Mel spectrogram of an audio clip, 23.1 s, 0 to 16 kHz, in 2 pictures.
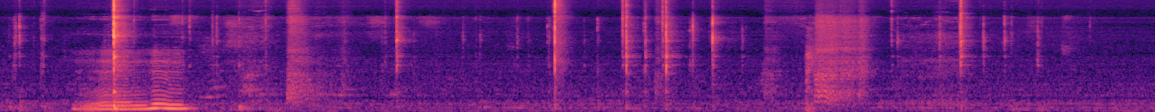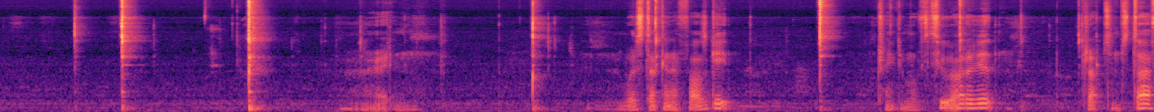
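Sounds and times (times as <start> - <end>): lock pick metallic clicks: 19.7 - 20.0.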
